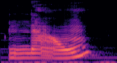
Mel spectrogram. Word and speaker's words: não: And that little wave called til always indicates nasal sound. And then followed by the letter O. So you have a very nasal sound, a very nasal syllable. Não. In order to pronounce it correctly, you need to close your lips in the end.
